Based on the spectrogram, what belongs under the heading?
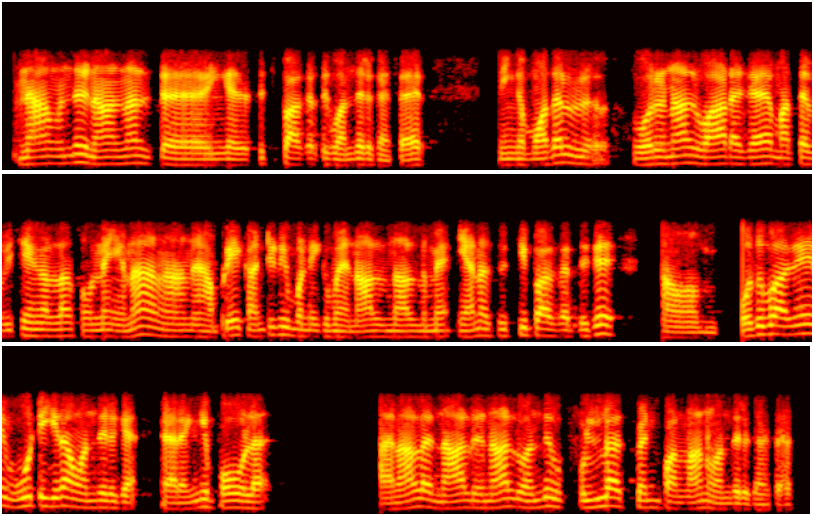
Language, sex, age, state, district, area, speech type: Tamil, male, 30-45, Tamil Nadu, Salem, urban, conversation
